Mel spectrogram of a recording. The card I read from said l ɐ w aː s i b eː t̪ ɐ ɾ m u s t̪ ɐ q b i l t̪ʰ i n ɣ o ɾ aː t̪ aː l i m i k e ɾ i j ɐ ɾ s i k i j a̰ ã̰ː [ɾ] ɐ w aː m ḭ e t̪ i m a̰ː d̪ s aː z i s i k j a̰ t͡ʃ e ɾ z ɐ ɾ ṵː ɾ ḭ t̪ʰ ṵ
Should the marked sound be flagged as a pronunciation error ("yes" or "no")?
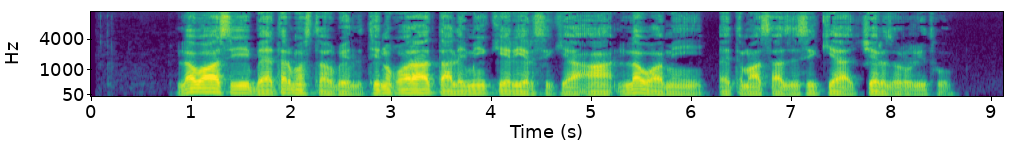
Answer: yes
